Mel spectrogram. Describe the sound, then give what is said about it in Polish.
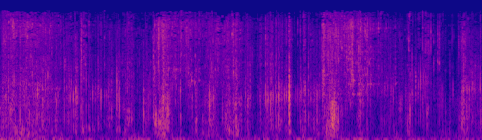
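Continuous crackling and shattering of ice being broken apart during a harsh winter, with dense bursts of sharp, glassy cracks and crunches that rise and fall over several seconds, without any voices. “I miałem ze sobą sprzęt, tam nagrywaliśmy różne właśnie też dźwięki, i żeśmy sobie zrobili spacer i pewnego dnia jakoś tak, nie, nie pamiętam już kto z nas stwierdził, że można by nagrać w sumie taki efekt i ten lód się rozbija.”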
